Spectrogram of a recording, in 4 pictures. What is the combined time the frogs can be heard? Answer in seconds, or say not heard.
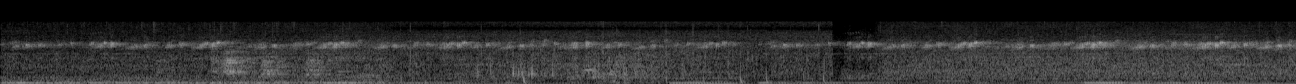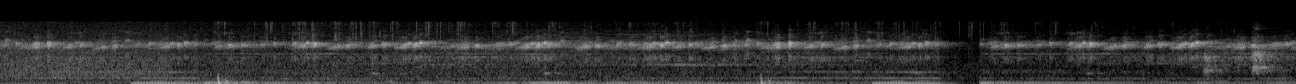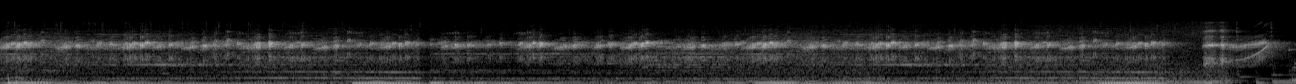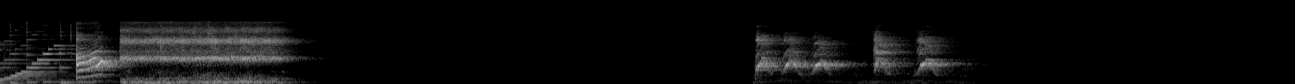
42 s.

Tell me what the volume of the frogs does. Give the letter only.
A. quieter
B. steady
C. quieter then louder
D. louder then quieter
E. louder
E.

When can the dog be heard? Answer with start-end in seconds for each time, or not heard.
2.1-3.4, 24.9-26.4, 46.4-48.3.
